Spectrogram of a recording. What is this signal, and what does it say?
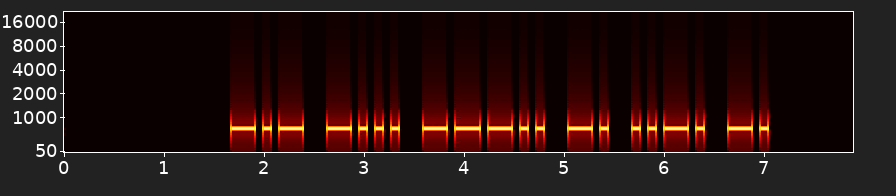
Morse code, heard as a keyed tone, about 17 wpm, 700 Hz. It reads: KB8NFN
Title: Speed Racing - USA 2x3 Call Signs 15wpm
